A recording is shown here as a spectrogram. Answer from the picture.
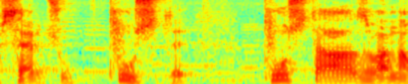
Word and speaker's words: puszta: Pusta zwana u nas niesłusznie Puszczą, bo SZ po węgiersku się jak S wymawia. Więc nie jest Fidesz, tylko Fides. Nie jest puszta, tylko pusta.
